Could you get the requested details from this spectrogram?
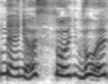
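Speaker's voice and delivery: loud gasping, very high pitch. Asked what she dreamed, the visiting woman answers: gasping. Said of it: "zihálta".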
